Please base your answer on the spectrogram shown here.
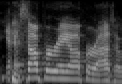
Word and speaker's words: ex opere operato: Opere operando? I was like, you got it right. Okay. Ex opere operato.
